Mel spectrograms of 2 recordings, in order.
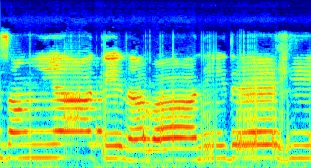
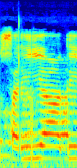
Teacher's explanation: ముక్కుతో వచ్చినప్పుడే సంతి అనాలి సం అన్నట్లుగా పలకాలి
